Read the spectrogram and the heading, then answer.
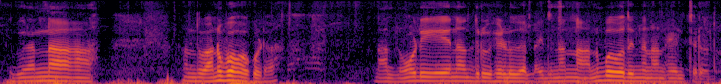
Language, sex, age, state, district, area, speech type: Kannada, male, 30-45, Karnataka, Dakshina Kannada, rural, spontaneous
